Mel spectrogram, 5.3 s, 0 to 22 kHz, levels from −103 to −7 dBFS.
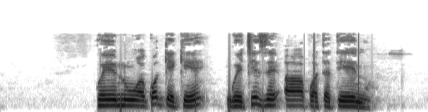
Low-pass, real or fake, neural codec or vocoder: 7.2 kHz; real; none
